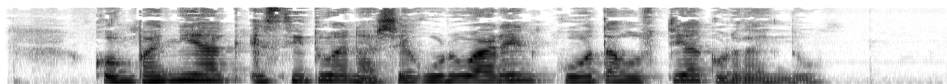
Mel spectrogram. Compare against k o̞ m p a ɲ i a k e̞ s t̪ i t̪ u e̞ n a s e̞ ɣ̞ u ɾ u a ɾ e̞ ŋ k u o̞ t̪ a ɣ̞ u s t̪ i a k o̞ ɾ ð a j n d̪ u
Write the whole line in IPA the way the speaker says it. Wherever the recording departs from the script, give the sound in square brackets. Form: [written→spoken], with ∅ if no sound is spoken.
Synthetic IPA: k o̞ m p a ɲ i a k e̞ s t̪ i t̪ u e̞ n a s e̞ ɣ̞ u ɾ u a ɾ e̞ ŋ k u o̞ t̪ a ɣ̞ u s t̪ i a k o̞ ɾ ð a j n d̪ u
